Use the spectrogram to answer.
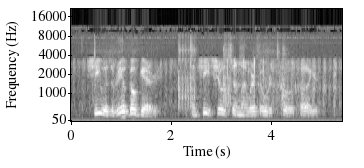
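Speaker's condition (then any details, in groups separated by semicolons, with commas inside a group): Parkinson's disease; about 25 years since onset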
